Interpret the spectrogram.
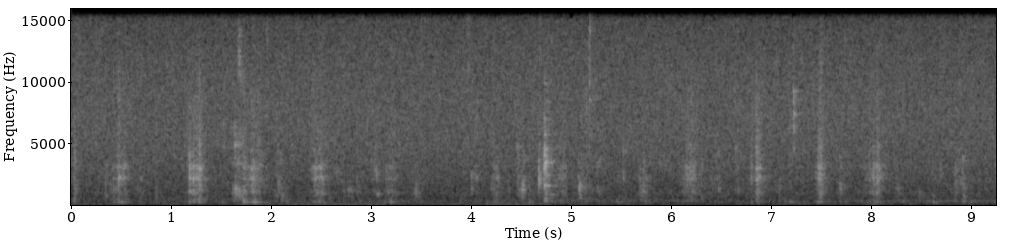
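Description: Faint close-miked chewing and wet mouth sounds of someone eating a creamy bowtie Caesar pasta salad, with irregular smacks and soft clicks of the spoon. A faint steady low hum runs underneath.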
